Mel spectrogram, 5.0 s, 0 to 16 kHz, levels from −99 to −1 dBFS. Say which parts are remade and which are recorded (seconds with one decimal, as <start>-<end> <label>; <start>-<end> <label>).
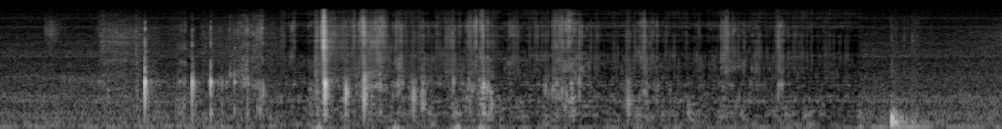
0.0-1.4 recorded; 1.4-4.3 remade; 4.3-5.0 recorded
